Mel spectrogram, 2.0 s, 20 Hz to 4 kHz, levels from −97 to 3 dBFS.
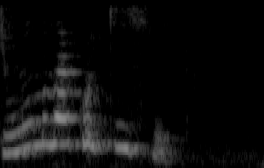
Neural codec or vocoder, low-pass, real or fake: none; 3.6 kHz; real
